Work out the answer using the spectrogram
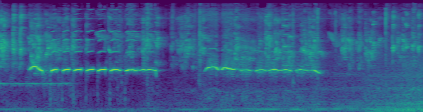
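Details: Javan myna singing hard: a low steady tone beneath rapid pulsed, level, high whistles in two long runs, then softer chatter.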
